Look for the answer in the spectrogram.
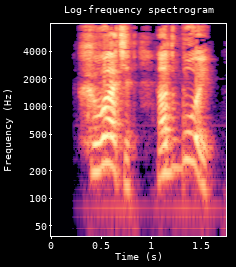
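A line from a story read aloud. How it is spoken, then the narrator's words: Yelled. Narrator (Russian): заорал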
